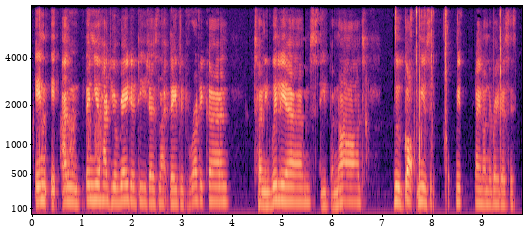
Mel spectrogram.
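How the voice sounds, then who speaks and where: A woman promoter talks frankly as an interview guest, often tossing in "right?" and "yeah?" to keep her listener with her. Her voice is bright and forceful. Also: deep voice, fairly even intonation, normal speed, a little hiss or hum, poor audio. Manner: frank, lists names, checks in with "yeah?" and "right?". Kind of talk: casual interview talk.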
